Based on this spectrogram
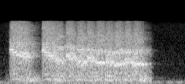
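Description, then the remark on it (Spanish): A vervet monkey's leopard alarm call: two loud, harsh barking calls, a short one followed by a longer sustained one, clear with no talking. “Por ejemplo, este es el grito para leopardo.”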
